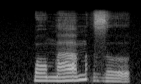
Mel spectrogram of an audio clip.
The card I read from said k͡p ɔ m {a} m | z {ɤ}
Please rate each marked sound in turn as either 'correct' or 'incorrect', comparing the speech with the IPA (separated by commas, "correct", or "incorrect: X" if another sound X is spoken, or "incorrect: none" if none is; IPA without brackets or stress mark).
correct, correct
